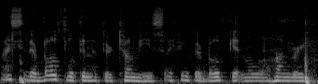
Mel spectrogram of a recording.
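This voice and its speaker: A woman reading a children's picture book aloud as a storytime reader, expressive and playful, adding chatty asides and questions for the listeners. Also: on the low side, racing, creaky, slight background noise.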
